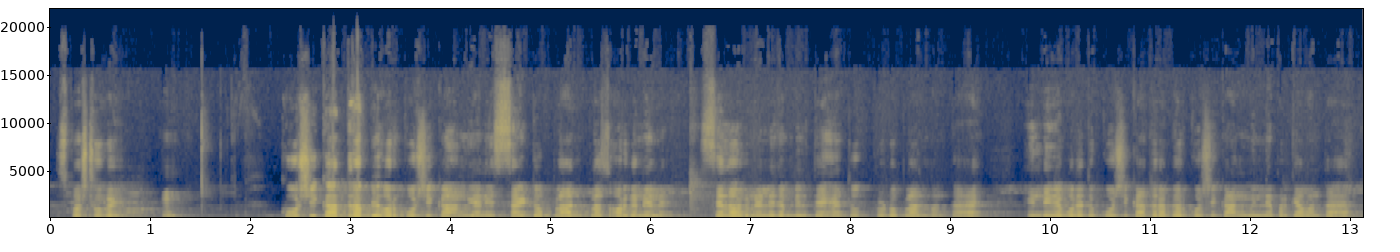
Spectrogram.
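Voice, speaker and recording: A man's voice: fairly high pitch, a little mellow, slight background noise. Man teaching a classroom. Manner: repeats terms slowly, quizzes and scolds students. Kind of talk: classroom lecture to exam students. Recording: reverberant classroom.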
